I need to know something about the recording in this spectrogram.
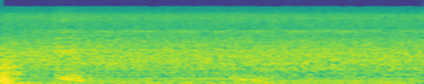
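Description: Quiet pause: faint room tone with a low steady hum and a soft high hiss.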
